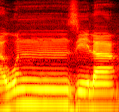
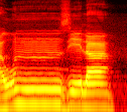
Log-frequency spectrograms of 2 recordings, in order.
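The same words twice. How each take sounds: The two takes are said the same way.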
